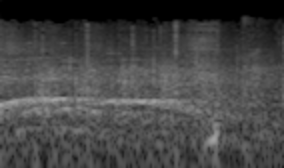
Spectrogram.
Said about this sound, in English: Round of applause for my beautiful assistant.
